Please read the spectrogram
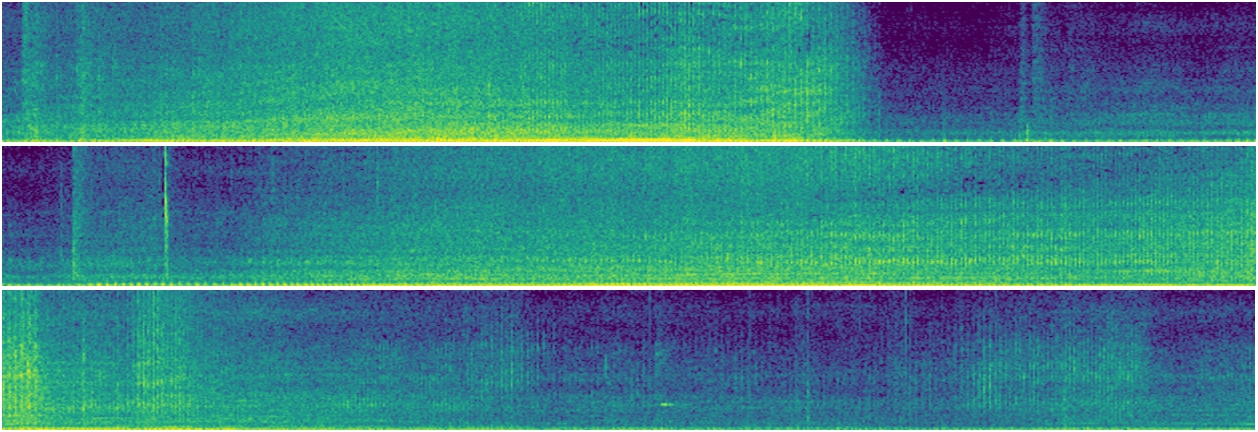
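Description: Quad bike (ATV) engines running. The first quad revs as it splashes through a muddy stream crossing and cuts off suddenly about six seconds in. A second quad's engine then rises and falls in revs and grows quieter near the end.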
